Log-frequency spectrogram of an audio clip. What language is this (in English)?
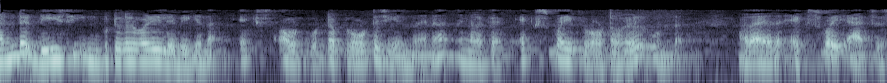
Malayalam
